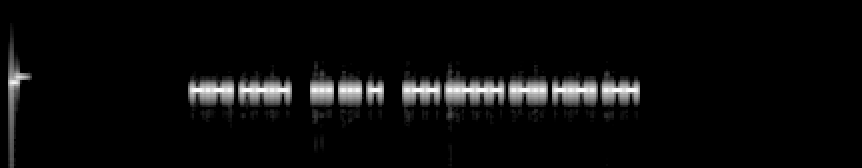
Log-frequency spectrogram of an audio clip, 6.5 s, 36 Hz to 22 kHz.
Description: Morse code, heard as a keyed tone, about 41 wpm, 700 Hz. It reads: CQ SST W2LCW
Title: K1USN SST QSO Practice - 45wpm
